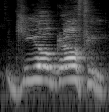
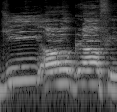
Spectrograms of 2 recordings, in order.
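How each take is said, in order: First: জিওগ্রাফি slowly as one word; slow, clear model of জিওগ্রাফি; e-o pronunciation. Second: জিওগ্রাফি very slowly, with jee and o held apart; e-o broken apart. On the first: Teacher modelling e-o for pupils, জিওগ্রাফি slow and whole. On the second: Teacher showing e-o to pupils, জিওগ্রাফি in drawn-out syllables. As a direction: stretch and separate the opening of জিওগ্রাফি. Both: Shown as a demonstration. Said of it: "ই অ".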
